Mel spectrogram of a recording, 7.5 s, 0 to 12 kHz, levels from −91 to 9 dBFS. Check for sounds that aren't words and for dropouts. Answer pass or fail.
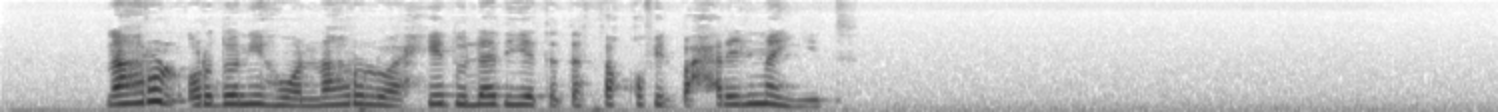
pass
